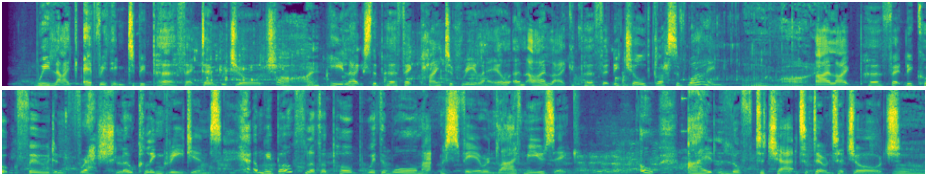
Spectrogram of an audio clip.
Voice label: northern chatty wife

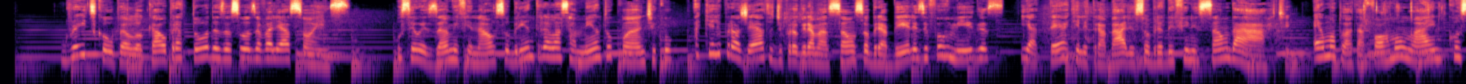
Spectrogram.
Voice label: brazilian voice commercial

